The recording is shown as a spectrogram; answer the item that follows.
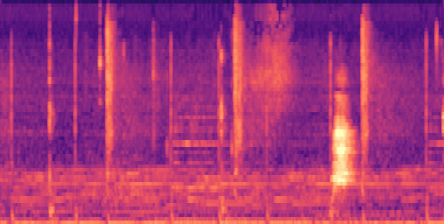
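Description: A single short dog bark rings out at a distance, faint and brief, rising over a quiet room with light ticking and tapping sounds around it.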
